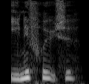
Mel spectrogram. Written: indefryse

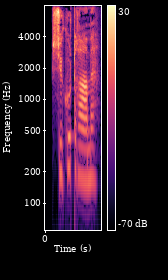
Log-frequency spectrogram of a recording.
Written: psykodrama

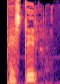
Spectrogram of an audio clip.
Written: PASTILLENS

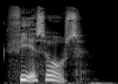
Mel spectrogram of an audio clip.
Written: firsårs

